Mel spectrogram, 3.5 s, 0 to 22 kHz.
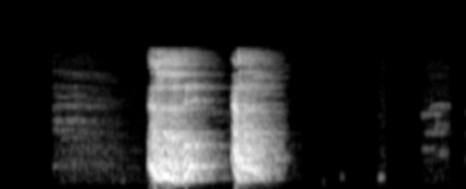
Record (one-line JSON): {"cough_length": "3.5 s", "cough_amplitude": 28088, "cough_signal_mean_std_ratio": 0.35, "survey_phase": "alpha (2021-03-01 to 2021-08-12)", "age": "45-64", "gender": "Male", "wearing_mask": "No", "symptom_none": true, "smoker_status": "Never smoked", "respiratory_condition_asthma": false, "respiratory_condition_other": false, "recruitment_source": "Test and Trace", "submission_delay": "2 days", "covid_test_result": "Positive", "covid_test_method": "RT-qPCR", "covid_ct_value": 27.2, "covid_ct_gene": "N gene"}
